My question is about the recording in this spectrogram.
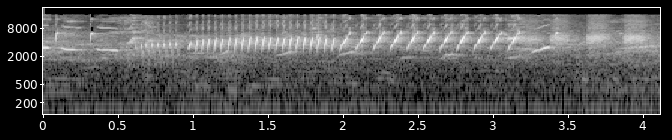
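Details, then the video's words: Atlantic canary in lively 'gacor' song with elaborate 'cengkok mewah' variations: soft scattered notes, then a dense buzzing roll for about a second, followed by a crisp series of high pulsed notes, about ten per second. "Suara Burung Kenari Gacor cengkok mewah"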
